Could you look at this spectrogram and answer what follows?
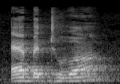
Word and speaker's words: abattoir: See some other wrongly pronounced words in English: reservoir, boudoir, abattoir, repertoire. They are correctly pronounced as reservoir, boudoir, abattoir, repertoire, and so on.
